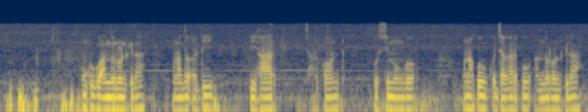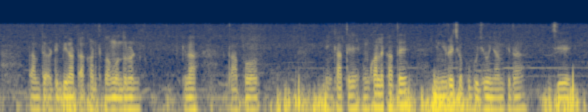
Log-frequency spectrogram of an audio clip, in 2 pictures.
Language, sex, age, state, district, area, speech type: Santali, male, 18-30, West Bengal, Uttar Dinajpur, rural, spontaneous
